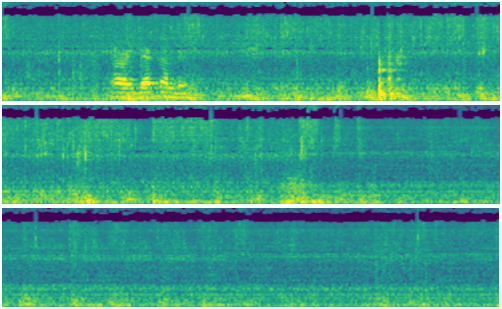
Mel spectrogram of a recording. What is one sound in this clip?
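Fingers scrub and squish through soapy lather.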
